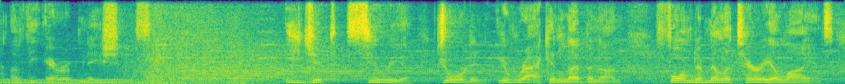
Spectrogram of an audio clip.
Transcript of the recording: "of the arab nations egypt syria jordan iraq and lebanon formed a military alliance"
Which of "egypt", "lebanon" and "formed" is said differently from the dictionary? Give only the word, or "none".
none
